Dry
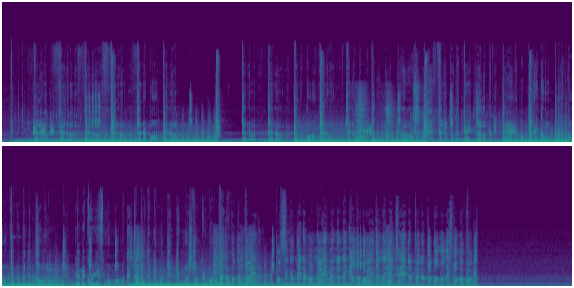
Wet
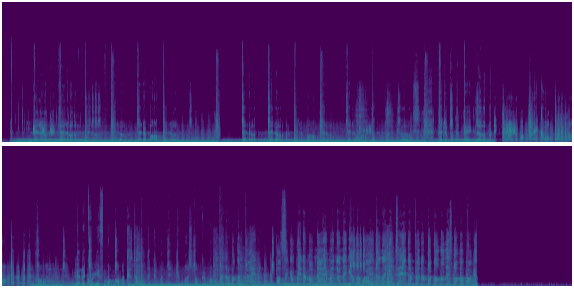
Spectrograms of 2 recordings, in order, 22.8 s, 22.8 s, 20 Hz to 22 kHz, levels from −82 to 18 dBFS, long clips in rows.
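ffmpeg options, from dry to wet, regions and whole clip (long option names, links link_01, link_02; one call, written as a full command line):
ffmpeg -i in.wav -filter_complex "[0:a]asettb=1/sr,asplit=3[link_01][link_02][link_03];[link_01]atrim=end=9.854[link_04];[link_02]atrim=start=9.85:end=11.99,asetpts=PTS-STARTPTS,afade=type=in:duration=0.004:curve=qsin,afade=type=out:start_time=2.136:duration=0.004:curve=qsin,highpass=690,lowpass=4300,highshelf=frequency=2200:gain=7[link_05];[link_03]atrim=start=11.986[link_06];[link_04][link_05]acrossfade=duration=0.004:curve1=hsin:curve2=qsin[link_07];[link_07][link_06]acrossfade=duration=0.004:curve1=qsin:curve2=hsin,anlmdn=0.158,acompressor=threshold=-30dB:ratio=5,volume=-4.5dB" out.wav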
